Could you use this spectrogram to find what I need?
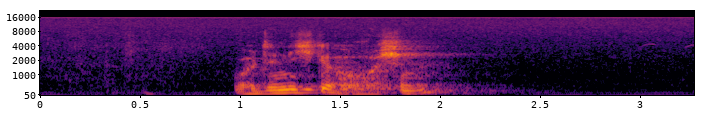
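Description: A middle-aged man declares loudly in an echoing hall.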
